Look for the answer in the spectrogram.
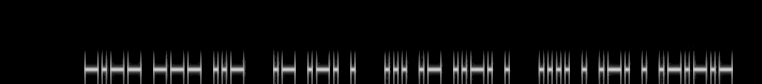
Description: Morse code, heard as a keyed tone, about 28 wpm, 700 Hz. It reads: YOU ARE SAFE HERE.
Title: Sentences from Top 900 Words 28wpm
